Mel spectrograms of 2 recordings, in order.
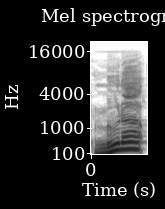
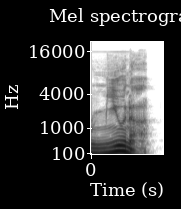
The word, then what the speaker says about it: Muna: Whether you pronounce it Muna or Muna, M-U-N-A is the way you spell it.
